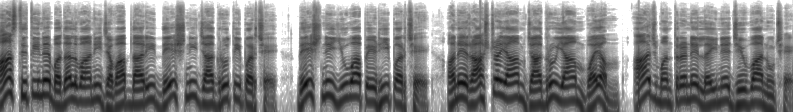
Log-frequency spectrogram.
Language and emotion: Gujarati, neutral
